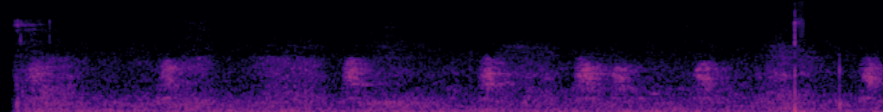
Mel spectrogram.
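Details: Polish Hound puppy falling asleep, giving a steady run of soft, breathy snorting breaths repeated about every half second to second, low and quiet in a calm indoor setting, with one faint click near the end.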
